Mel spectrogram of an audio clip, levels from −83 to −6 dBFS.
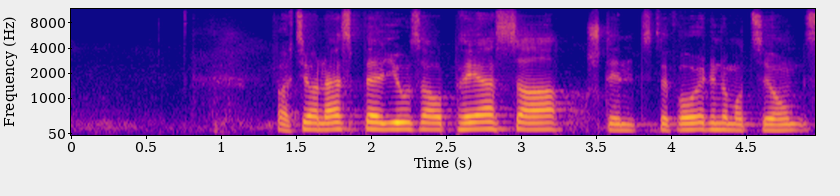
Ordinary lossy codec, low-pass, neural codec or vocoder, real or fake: none; none; codec, 24 kHz, 0.9 kbps, WavTokenizer, small release; fake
